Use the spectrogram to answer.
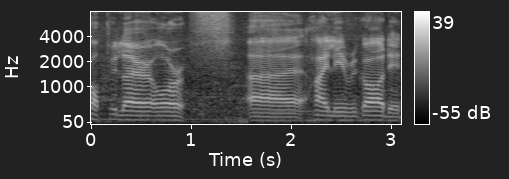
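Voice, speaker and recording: A man speaks with a Swedish accent. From Sweden. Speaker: film director. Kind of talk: red carpet interview. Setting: red carpet premiere. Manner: halting.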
